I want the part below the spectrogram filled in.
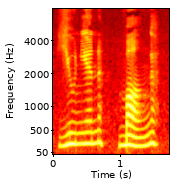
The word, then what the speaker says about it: Union Hmong: And the same handle on social, at unionmong, the H is silent, kitchen, at unionmongkitchen.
